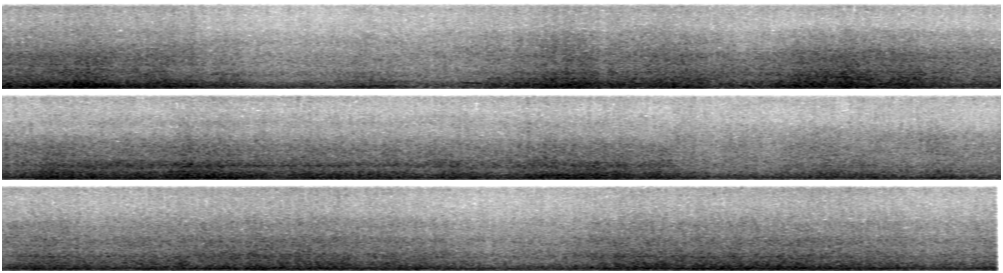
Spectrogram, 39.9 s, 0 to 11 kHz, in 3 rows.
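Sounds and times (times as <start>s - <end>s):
heavy rain pouring: 0.0s - 39.9s.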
